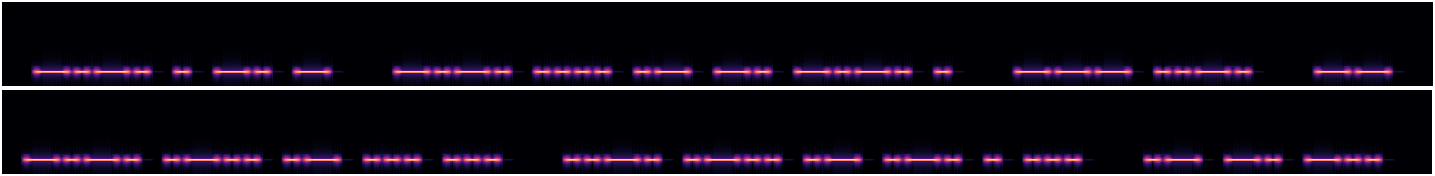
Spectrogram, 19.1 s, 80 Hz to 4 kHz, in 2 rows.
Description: Morse code, heard as a keyed tone, about 18 wpm, 750 Hz. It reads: CENT CHANCE OF M CLASS FLARES AND
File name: Archive / 18 WPM / 18WPM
